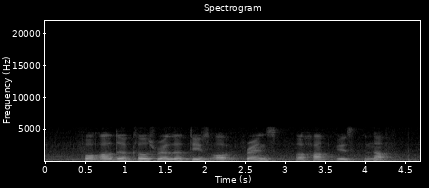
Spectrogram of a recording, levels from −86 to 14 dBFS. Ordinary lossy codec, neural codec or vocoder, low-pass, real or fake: none; none; 5.4 kHz; real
